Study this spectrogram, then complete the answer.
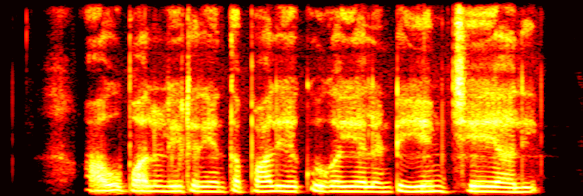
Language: Telugu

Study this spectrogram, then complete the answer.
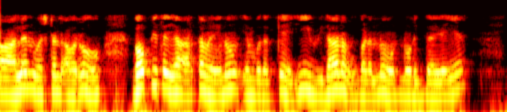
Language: Kannada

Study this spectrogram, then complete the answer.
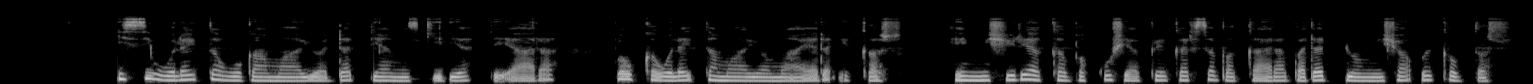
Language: Wolaytta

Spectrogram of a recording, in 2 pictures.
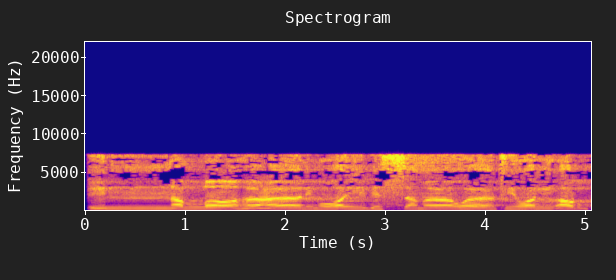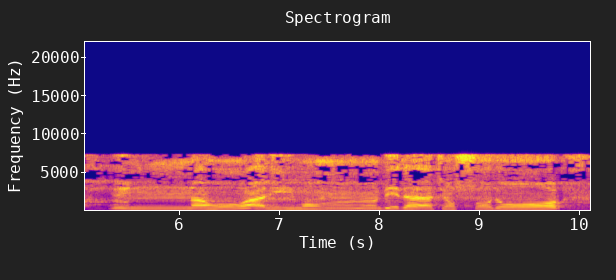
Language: Arabic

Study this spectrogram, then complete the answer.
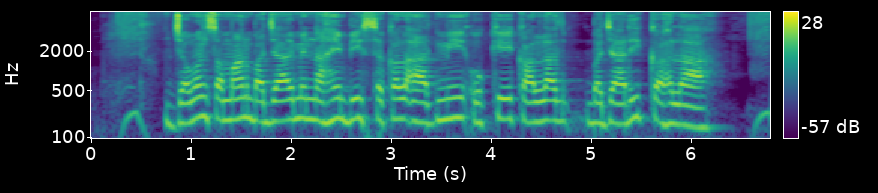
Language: Bhojpuri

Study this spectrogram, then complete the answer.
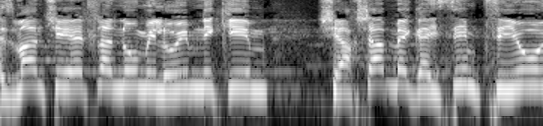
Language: Hebrew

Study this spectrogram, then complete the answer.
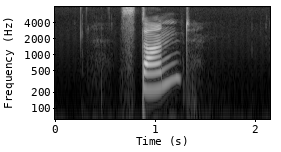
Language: Norwegian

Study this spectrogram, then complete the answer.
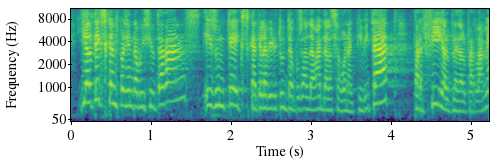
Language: Catalan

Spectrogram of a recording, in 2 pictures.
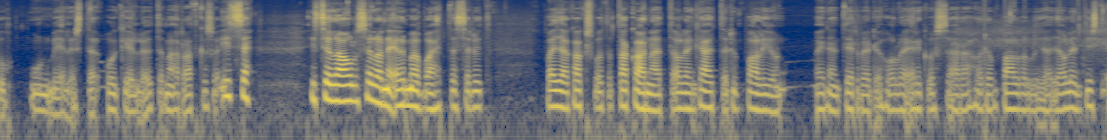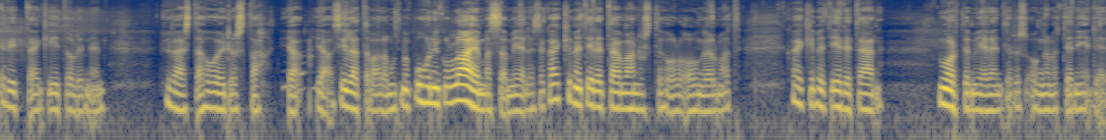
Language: Finnish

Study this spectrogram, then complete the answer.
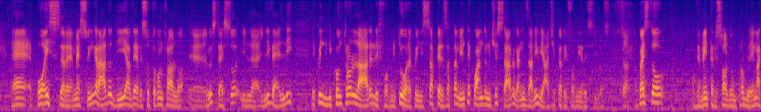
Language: Italian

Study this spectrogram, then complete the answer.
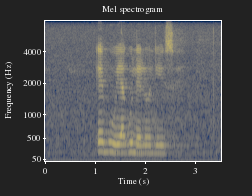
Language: Zulu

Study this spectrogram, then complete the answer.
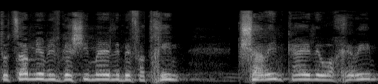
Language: Hebrew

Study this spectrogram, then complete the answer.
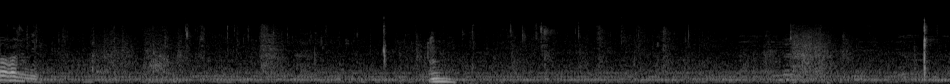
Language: Korean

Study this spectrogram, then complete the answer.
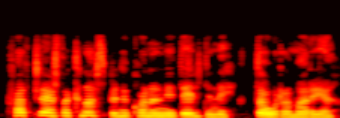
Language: Icelandic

